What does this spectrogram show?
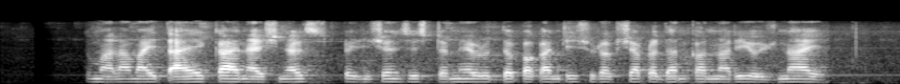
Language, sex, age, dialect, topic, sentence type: Marathi, male, 18-24, Varhadi, banking, statement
